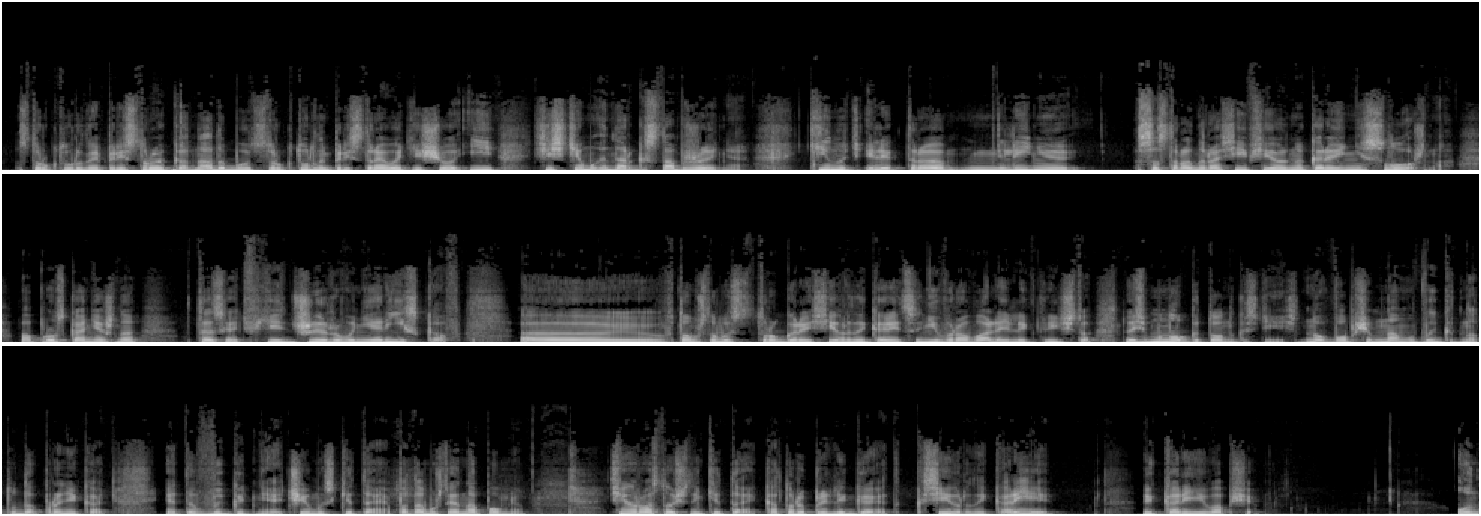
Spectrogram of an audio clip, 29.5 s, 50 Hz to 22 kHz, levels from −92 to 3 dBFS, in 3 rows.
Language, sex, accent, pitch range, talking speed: Russian, male, native, 120-165 Hz, 135 wpm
